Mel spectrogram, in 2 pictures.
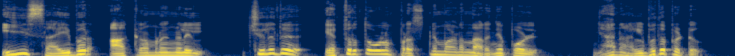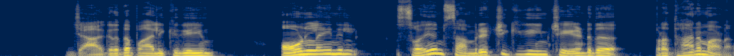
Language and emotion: Malayalam, surprised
